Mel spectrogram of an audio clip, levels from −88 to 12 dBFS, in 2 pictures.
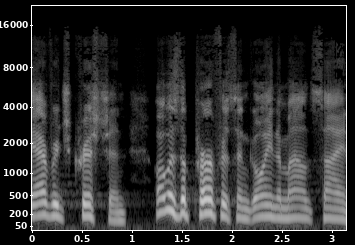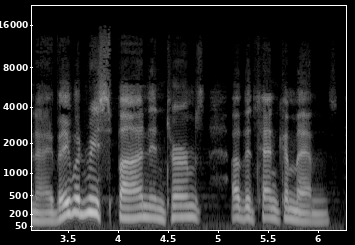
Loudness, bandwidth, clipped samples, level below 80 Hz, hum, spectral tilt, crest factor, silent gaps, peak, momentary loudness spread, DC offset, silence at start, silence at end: -23 LUFS; 14.5 kHz; under 0.1%; -64 dBFS; none; -6.5 dB/octave; 20 dB; none; -4 dBFS; 13 LU; under 0.1%; 0 s; 0.2 s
